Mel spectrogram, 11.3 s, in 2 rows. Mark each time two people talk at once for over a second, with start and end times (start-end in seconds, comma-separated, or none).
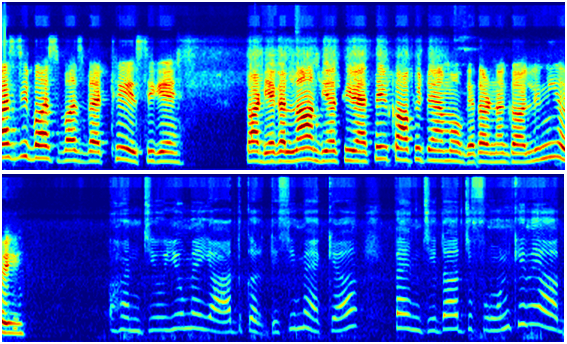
none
